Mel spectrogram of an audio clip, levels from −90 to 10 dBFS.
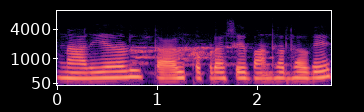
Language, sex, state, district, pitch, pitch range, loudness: Chhattisgarhi, female, Chhattisgarh, Sarguja, 195 Hz, 185-200 Hz, -15 LUFS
